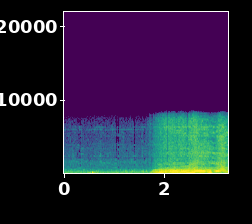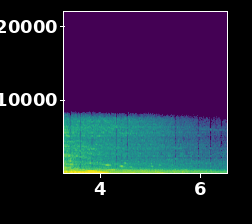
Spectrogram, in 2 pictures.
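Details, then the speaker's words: Fiat Stilo stock original exhaust with a large rear silencer: quiet idle, then a quick blip held two seconds and back down. Even, mellow, healthy factory exhaust; owner plans to replace the rear silencer with a tube. "Le bruit que tu as entendu, c'est le bruit d'origine. Je compte le changer. Je pense que je vais enlever le silencieux arrière qui est énorme."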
